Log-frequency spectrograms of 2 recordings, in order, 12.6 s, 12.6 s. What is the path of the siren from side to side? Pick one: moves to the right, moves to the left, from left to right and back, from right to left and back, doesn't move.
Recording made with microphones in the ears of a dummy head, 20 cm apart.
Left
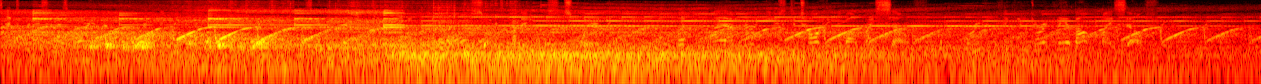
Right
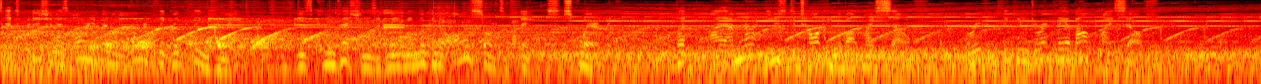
moves to the left.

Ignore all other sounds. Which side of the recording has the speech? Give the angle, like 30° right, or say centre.
60° right.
